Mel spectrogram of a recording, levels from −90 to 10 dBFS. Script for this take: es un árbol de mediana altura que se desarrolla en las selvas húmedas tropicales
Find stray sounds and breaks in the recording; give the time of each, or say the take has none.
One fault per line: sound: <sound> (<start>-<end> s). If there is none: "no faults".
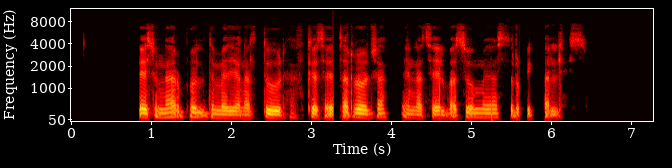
sound: dropout (3.3-3.4 s)
sound: dropout (5.8-5.9 s)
